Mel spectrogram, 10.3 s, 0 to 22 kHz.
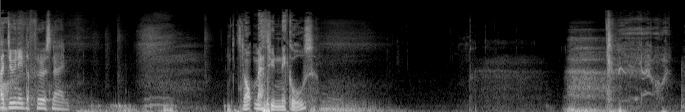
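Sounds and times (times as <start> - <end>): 
speech: 0.0 - 1.8, 3.6 - 4.9
heavy close-miked breathing into the microphone: 1.1 - 3.2, 4.7 - 6.0, 7.0 - 9.3.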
